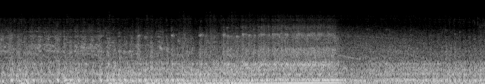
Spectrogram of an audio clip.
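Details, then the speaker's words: Caterpillar 3406C diesel with mechanical injection pump being bled of air: heavy, lumpy rumble with an uneven beat as it slowly picks up speed, firing on only about two cylinders plus the starter; misfire from air in the injector lines. "now when we go and fire up the engine again you're going to hear the engine slowly pick up it's running off two cylinders plus the starter motor and it'll turn over a lot quicker"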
